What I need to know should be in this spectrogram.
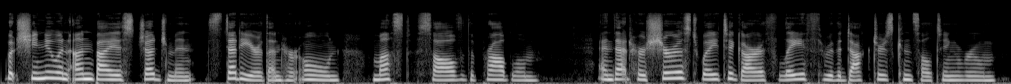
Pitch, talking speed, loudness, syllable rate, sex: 215 Hz, 160 wpm, -18 LUFS, 4.1 syllables/s, female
